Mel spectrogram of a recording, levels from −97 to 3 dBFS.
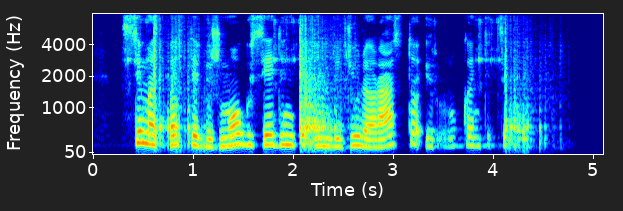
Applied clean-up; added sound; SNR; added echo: neural mask model RNNoise.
